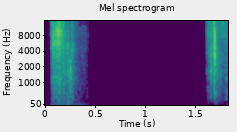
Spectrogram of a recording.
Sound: opening paper sound effect

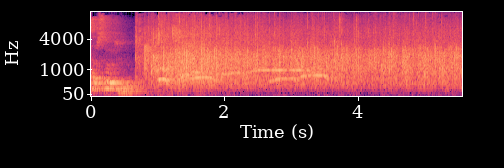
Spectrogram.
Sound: audience applauding

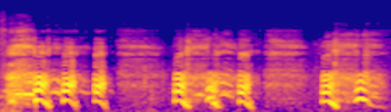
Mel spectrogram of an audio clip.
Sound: laughing

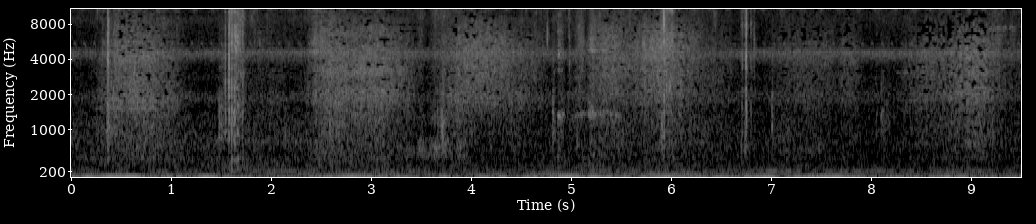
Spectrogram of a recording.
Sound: breathing Fades

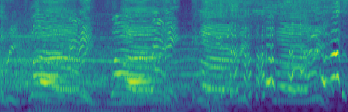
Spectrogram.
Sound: giggling

